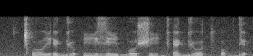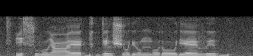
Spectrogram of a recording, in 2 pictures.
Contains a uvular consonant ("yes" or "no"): no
